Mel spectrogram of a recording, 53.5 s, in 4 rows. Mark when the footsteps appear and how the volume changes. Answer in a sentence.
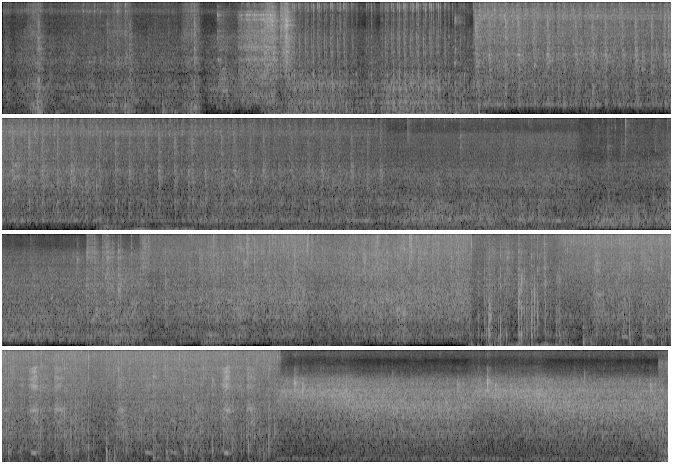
You can't hear the footsteps here.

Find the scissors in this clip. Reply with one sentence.
The scissors can be heard from 5.2 to 5.8 s, from 28.4 to 30.3 s and from 36.4 to 37.8 s.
